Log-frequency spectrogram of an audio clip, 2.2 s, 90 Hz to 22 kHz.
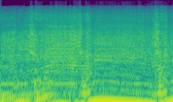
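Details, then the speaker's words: Honda Civic EP2 widebody: deep even engine note climbing with revs under a loud intake roar, no knocks or rattles; the airbox makes a big, sometimes too loud, difference. "yeah it makes a lot of difference it can be a bit too loud sometimes but you know you can get there obnoxious but yeah that's the fun of it isn't it"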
